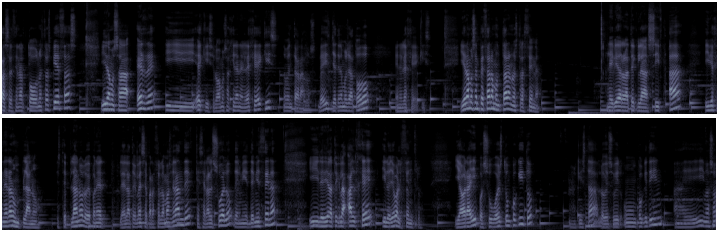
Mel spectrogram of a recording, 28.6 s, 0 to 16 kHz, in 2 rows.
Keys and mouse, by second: 2.8 r, 7.4-8.9 middle drag, 9.6-10.1 middle drag, 13.2 shift+a, 16.5 s, 18.5 s, 21.2 alt+g, 22.5 right click, 23.2 middle click, 23.8 right click, 24.5 middle click, 26.4-28.4 drag.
